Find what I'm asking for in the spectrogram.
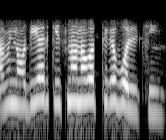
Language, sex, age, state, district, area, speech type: Bengali, female, 30-45, West Bengal, Nadia, rural, conversation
